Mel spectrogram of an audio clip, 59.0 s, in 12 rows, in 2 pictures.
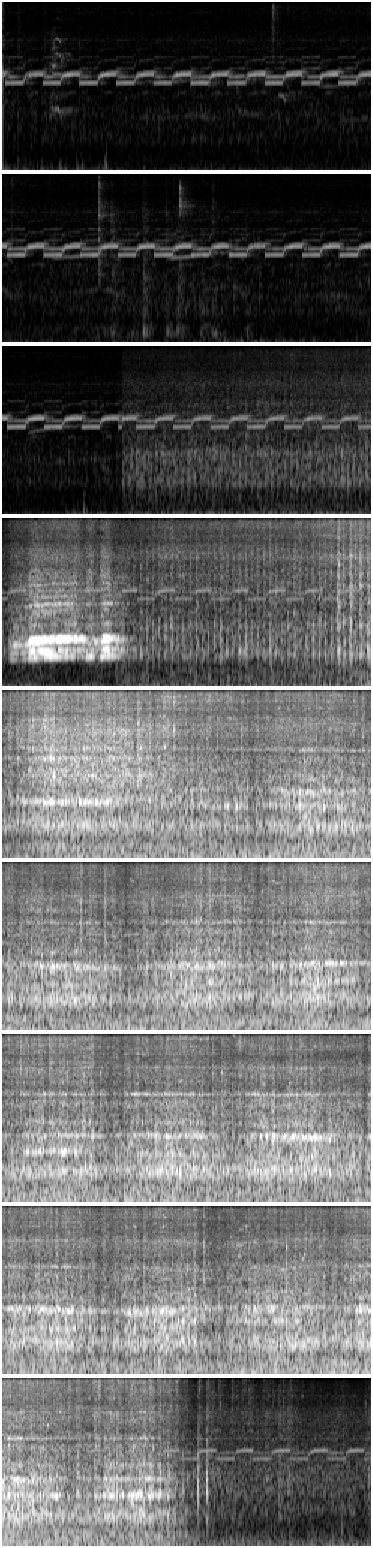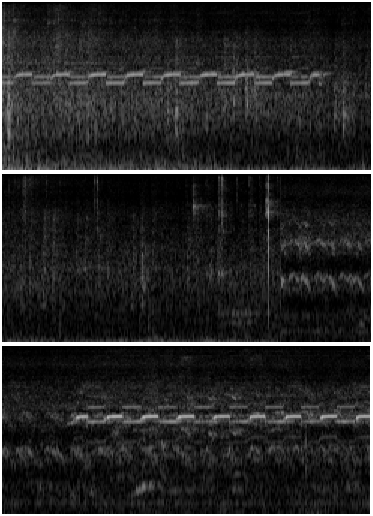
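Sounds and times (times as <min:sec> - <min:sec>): level crossing warbling alarm: 0:00.0 - 0:47.7, 0:52.9 - 0:59.0
train rumbling and clattering: 0:06.2 - 0:08.5, 0:11.4 - 0:52.9
train horn blasts: 0:14.8 - 0:16.6.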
